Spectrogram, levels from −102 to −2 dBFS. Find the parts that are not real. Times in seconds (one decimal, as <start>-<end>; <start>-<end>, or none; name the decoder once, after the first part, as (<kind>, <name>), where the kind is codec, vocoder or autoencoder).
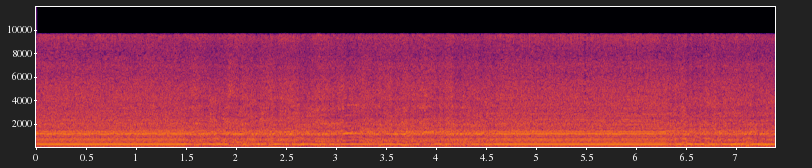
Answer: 1.5-4.6 (codec, SNAC); 6.3-7.4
